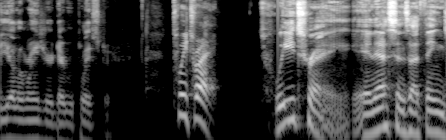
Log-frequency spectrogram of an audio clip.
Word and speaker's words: Trang: How do you pronounce the name of the Yellow Ranger that replaced her? Trang.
